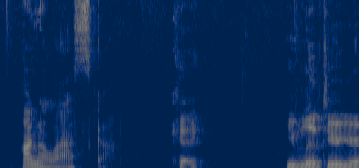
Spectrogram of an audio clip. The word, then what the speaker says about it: Unalaska: How do you pronounce it? Unalaska.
